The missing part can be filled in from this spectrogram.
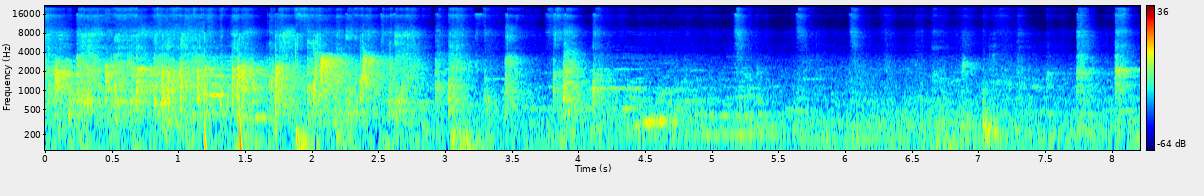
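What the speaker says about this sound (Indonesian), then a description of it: "Kasih tepuk tangan lagi ya nak." Students in a classroom clap during a lesson on artificial intelligence, a scattered burst of applause that is strongest early on and then thins to sparse taps and faint background noise.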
